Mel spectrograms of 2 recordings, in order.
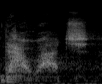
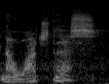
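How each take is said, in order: First: Breathy whisper, "Now watch." with no voice at all. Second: Softly voiced guide, a murmured "Now watch this."; quiet safari guide pointing something out; hushed guide. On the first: Retold or imitated. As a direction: whisper it as the lions creep to the bank. Guide whispering before lion hunt. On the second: Safari guide hushing the group.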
